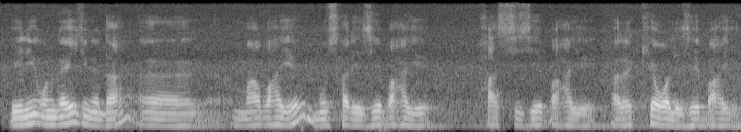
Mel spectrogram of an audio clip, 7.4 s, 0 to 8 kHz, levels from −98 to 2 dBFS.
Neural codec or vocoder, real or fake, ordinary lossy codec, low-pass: none; real; AAC, 48 kbps; 7.2 kHz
